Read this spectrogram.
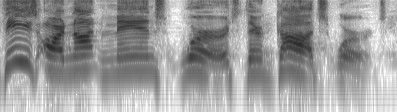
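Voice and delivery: very slow emphasis. Real, not acted. Preacher slows for emphasis.

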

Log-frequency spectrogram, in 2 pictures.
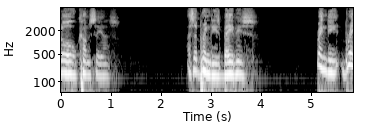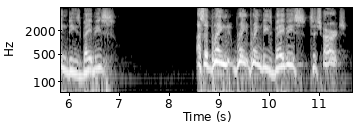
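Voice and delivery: slow, soft and kind invitation; gently inviting. Retold or imitated. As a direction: coax them kindly to come to church. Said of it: "I was so nice to him".

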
